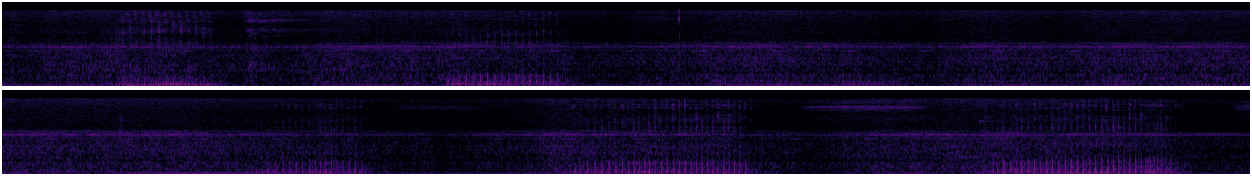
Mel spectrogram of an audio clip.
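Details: Snoring: low rumbling snores recurring every few seconds over a steady background hum.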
